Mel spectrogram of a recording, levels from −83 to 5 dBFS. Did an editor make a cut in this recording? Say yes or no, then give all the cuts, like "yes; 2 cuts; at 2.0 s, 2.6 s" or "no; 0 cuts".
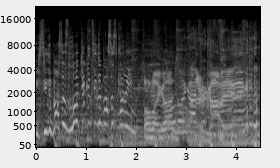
no; 0 cuts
